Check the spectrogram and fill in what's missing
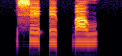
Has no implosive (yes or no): no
